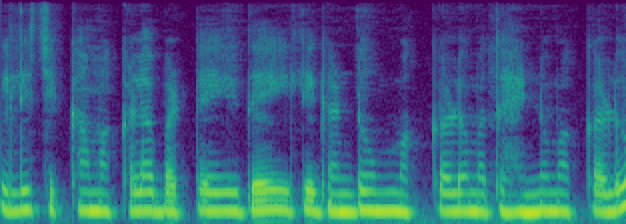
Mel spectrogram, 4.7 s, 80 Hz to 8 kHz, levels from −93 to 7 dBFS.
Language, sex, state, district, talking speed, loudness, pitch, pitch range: Kannada, female, Karnataka, Mysore, 155 wpm, -14 LUFS, 195 Hz, 190-205 Hz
